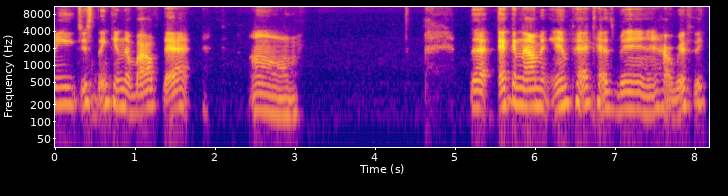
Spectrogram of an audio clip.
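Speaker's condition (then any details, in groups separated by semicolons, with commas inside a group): Cerebral palsy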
